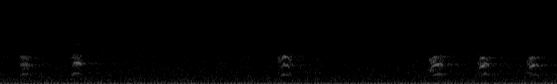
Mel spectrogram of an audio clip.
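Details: A Norwegian Elkhound working a moose barks at it, sharp distant barks singly and in quick pairs; recorded 29 August 2014.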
